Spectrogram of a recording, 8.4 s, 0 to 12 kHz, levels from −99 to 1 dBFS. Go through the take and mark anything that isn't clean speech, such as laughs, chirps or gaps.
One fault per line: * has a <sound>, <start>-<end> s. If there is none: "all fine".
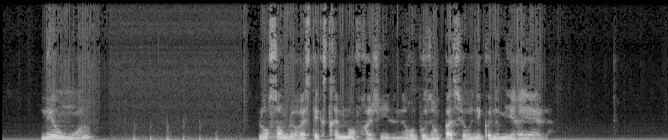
* has a thud, 1.4-2.9 s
